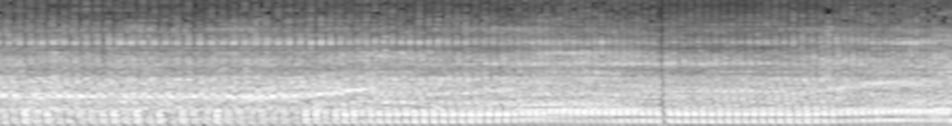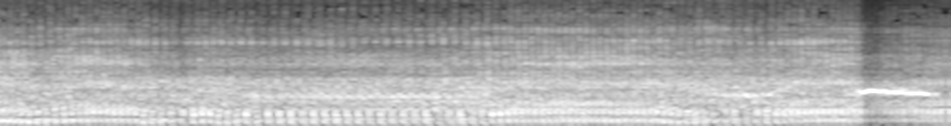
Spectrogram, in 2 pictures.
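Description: A dirt bike engine revs and sputters up close, rising and falling in pitch.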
